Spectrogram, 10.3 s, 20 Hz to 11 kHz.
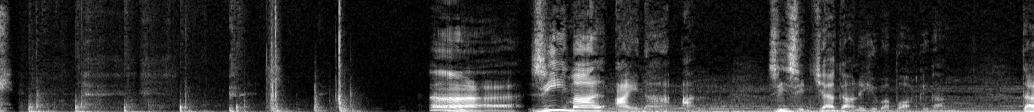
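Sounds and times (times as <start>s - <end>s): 
yacht cabin door being opened: 2.4s - 3.8s
speech: 4.4s - 7.0s, 7.7s - 10.3s.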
